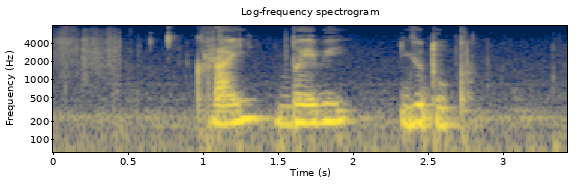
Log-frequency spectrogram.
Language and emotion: Russian, neutral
